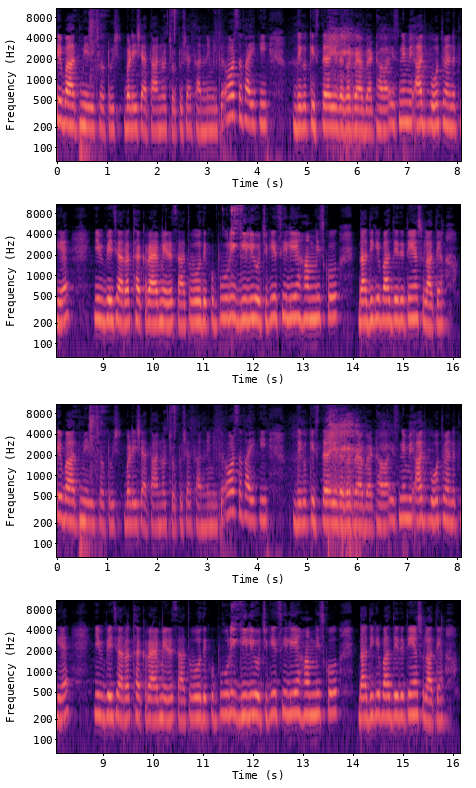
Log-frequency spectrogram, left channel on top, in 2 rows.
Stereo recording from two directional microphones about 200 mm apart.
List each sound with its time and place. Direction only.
0.0 s a woman's voice: 10° left (ahead or behind)
5.5 s speech: 25° right (ahead or behind)
6.0 s a woman's voice: 10° left (ahead or behind)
